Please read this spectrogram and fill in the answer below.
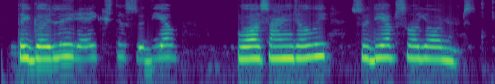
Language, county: Lithuanian, Vilnius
